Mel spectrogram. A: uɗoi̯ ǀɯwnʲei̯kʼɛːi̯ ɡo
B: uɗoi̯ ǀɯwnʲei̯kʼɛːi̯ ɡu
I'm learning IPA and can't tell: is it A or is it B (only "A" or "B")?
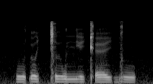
B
